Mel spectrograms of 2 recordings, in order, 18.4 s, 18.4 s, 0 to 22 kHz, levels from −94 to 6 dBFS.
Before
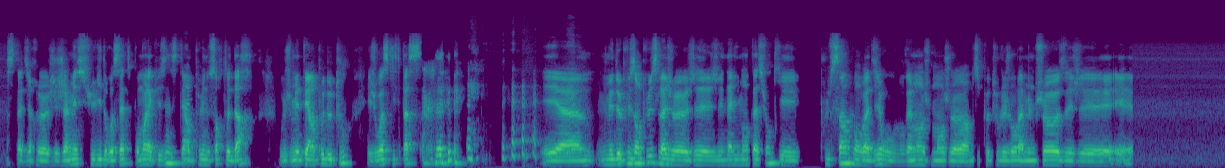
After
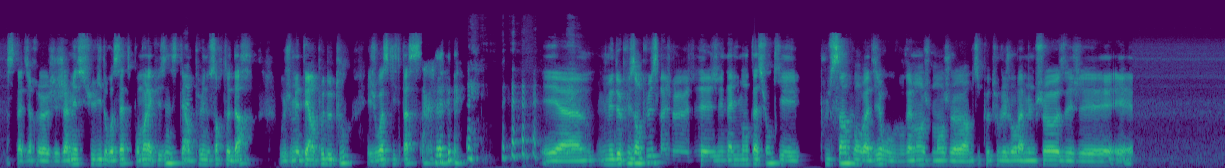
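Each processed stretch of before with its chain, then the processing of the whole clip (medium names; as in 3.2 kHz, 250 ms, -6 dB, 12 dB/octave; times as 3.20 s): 9.87–10.52 s: gate -28 dBFS, range -16 dB + high-pass 800 Hz + compression, threshold -31 dBFS
11.18–12.82 s: treble shelf 4.2 kHz +6 dB + band-stop 860 Hz, Q 24
whole clip: treble shelf 5 kHz +11.5 dB; hum notches 50/100/150/200/250/300 Hz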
